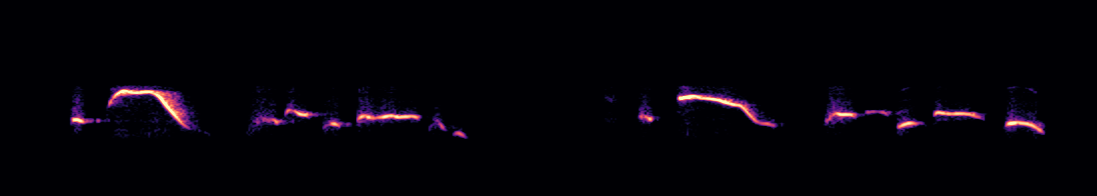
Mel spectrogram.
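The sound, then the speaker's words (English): A short whistled tune by Swedish people on the other side of a door, played twice, each phrase a run of sliding and bouncing notes, with a brief pause between them. The whistling is clear and moderately loud, with no talking. “On the other side of my door, the Swedes start whistling.”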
